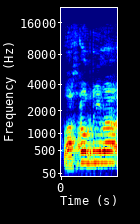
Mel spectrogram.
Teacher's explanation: यहाँ पर रौ को बारीक पढ़ेंगे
